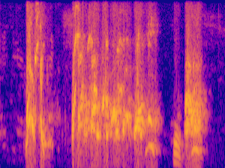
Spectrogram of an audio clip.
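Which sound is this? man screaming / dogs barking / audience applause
dogs barking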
